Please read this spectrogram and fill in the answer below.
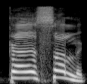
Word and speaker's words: castle: वैसे ही देखेंगे यहाँ पे लिखा है CASTLE, तो यहाँ पे टी साइलेंट है। क्या है? टी जो है ये साइलेंट लेटर है यानी टी का ध्वनि नहीं निकलेगा, यानी हम लोग लिखेंगे जरूर लेकिन उसको पढ़ेंगे नहीं। तब इसको हम लोग कैसे पढ़ेंगे? इसको पढ़ेंगे हम लोग कैसल।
